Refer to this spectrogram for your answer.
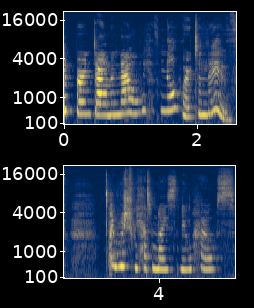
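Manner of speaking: squeaky voice, high and small. Reading a story aloud, the Mother Mouse answers George's question; squeaky Mother Mouse voice. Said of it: "squeaked the Mother Mouse".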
